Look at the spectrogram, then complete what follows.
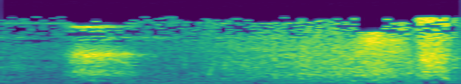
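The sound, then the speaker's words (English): Gentle waves of a calm sea at ebb tide wash in soft, hissing swells, rising and falling a few times in quick succession with a steady murmur of water between them. No voices. “The sea is calm enough today and the ship close enough with the ebb tide to swim to her.”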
